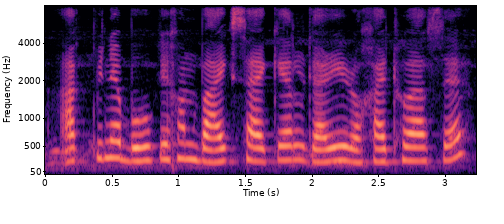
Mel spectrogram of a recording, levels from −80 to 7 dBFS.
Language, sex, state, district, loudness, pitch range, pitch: Assamese, female, Assam, Sonitpur, -16 LUFS, 230-260 Hz, 240 Hz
